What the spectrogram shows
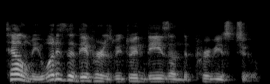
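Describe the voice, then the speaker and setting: A man's voice: mid-range voice, very animated, fairly quick, fairly bright tone, breathy edge. A man teaching an online class, explaining a point step by step and often checking in with his students by asking questions. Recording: dull lo-fi online class audio.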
